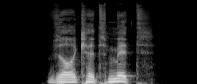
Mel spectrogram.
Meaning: second-person plural subjunctive I of mitwirken
- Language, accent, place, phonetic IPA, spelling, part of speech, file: German, Germany, Berlin, [ˌvɪʁkət ˈmɪt], wirket mit, verb, De-wirket mit.ogg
